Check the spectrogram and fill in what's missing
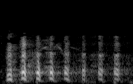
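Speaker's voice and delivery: a short high laugh at his own joke; a quick amused laugh. Real, not acted. Laugh after the punchline.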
